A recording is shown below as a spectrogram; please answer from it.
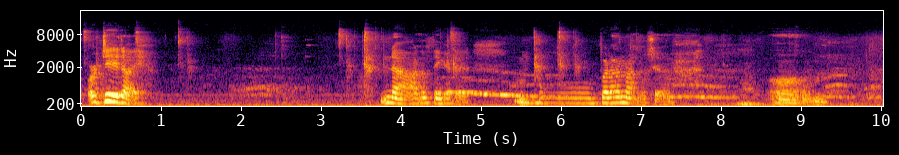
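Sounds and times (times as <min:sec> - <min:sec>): faint clicks: 0:02.4 - 0:03.8, 0:04.6 - 0:04.8, 0:05.6 - 0:07.0.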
